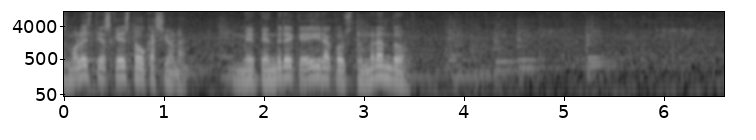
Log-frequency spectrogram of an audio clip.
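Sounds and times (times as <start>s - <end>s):
speech: 0.0s - 3.6s
steady rain: 0.0s - 6.5s.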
